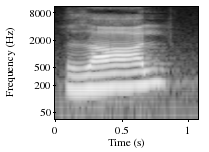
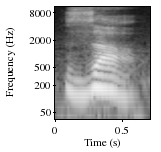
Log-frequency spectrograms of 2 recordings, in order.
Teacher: زال بہت ہی نرم آواز ہے اس کی، اور زا اس کی آواز سخت ہے. تو ان دو حروف میں بھی ہمیں فرق کرنا چاہیے، زال اور زا.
